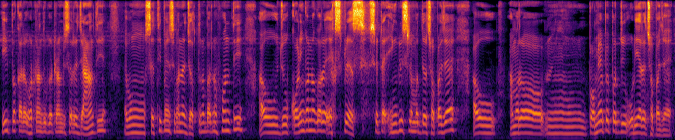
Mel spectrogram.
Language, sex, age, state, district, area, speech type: Odia, male, 60+, Odisha, Jajpur, rural, spontaneous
